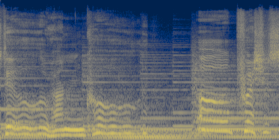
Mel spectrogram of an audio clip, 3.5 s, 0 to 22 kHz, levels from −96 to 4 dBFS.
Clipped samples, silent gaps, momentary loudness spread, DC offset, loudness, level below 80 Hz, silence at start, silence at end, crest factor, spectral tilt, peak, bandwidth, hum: under 0.1%; none; 7 LU; under 0.1%; -17 LUFS; -32 dBFS; 0 s; 0 s; 14 dB; -5.5 dB/octave; -4 dBFS; 16.5 kHz; none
